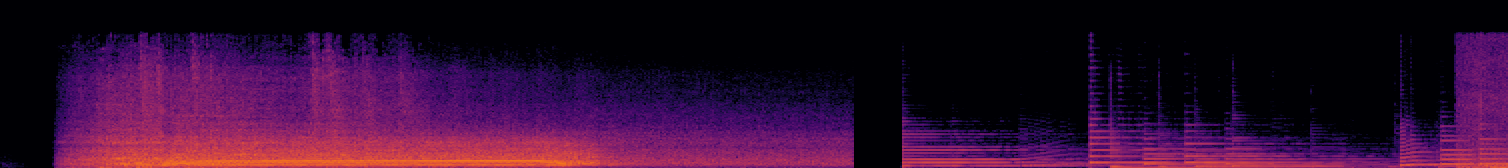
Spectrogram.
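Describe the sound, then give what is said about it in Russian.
A loud, steady rumble of a train rolling into Yekaterinburg railway station, with a high metallic squeal held for a few seconds before fading, then a sudden cut to layered electronic tones and chords. “Екатеринбургский вокзал, железнодорожные ворота города.”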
